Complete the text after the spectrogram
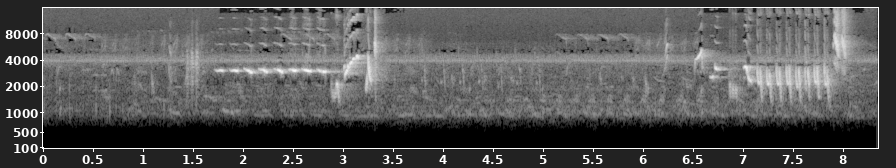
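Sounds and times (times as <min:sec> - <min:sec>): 
common nightingale Luscinia megarhynchos singing varied phrases: 0:00.0 - 0:08.3.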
